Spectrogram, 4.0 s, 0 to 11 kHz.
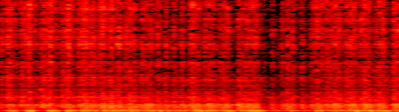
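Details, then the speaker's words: Pygmée F3 racing car, brand-new engine that revs to about 12000 rpm, very first start: rough, uneven buzz with a stuttering beat because not all cylinders are firing; misfire, cause not confirmed. "Donc là, on n pas tous les cylindres. Voilà, on n pas tous les cylindres."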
